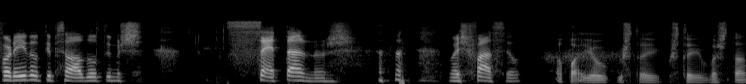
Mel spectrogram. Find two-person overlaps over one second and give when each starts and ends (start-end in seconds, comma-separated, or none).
none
